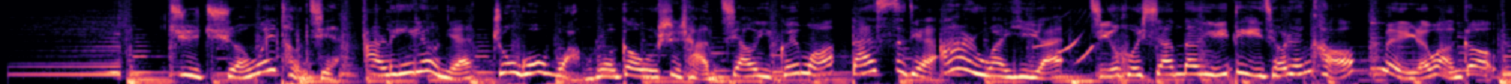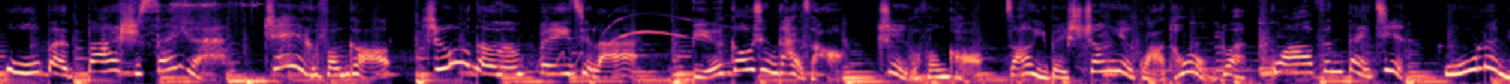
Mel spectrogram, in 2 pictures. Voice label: 女 俏皮可爱; 嗨购

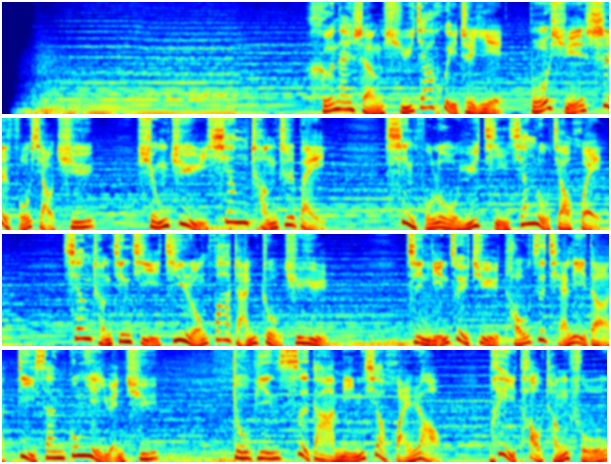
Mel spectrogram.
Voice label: 男23 地产（大气）

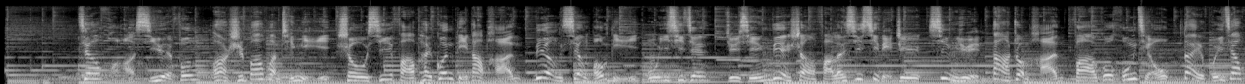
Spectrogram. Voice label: 男 房地产; 实惠年轻; 嘉华玺悦峰房地产

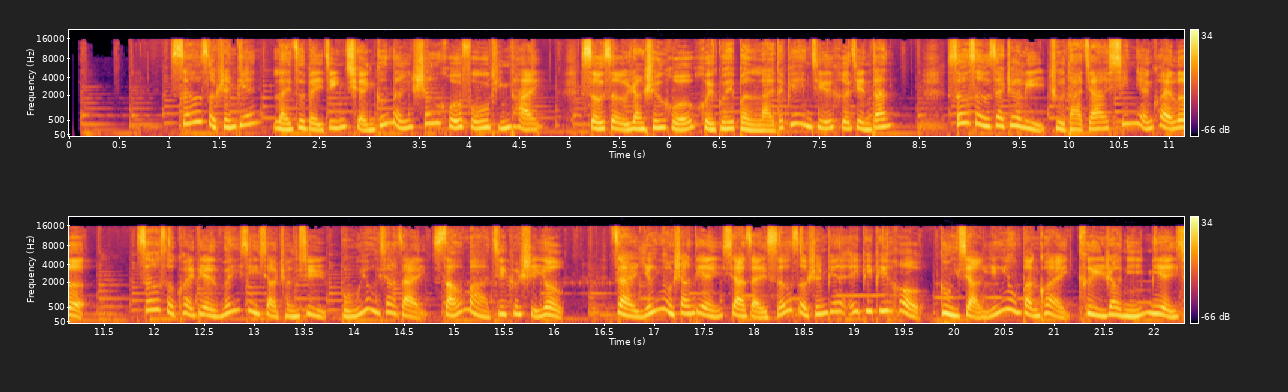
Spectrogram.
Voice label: 女52; 实惠甜美; 嗖嗖app

